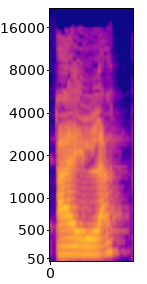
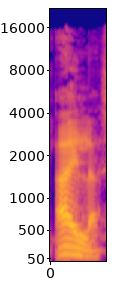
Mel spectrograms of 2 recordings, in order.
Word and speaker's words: Islay: Λέγεται Άιλα, αλλά γράφεται I-S-L-A-Y. Και γιατί προφέρεται Άιλα ενώ γράφεται έτσι, γιατί παιδιά αυτή η μπύρα έχει παλαιωθεί σε βαρέλι από την περιοχή Άιλα στη Σκωτία, που από ό,τι έχω καταλάβει, μάλλον έχει παράδοση στα βαρέλια.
